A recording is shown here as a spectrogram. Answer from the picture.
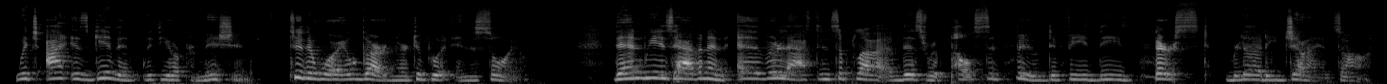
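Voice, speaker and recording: A put-on character voice from a woman, its pitch fairly high. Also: fairly slow pace. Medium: read story. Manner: ungrammatical, playful word-mangling.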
